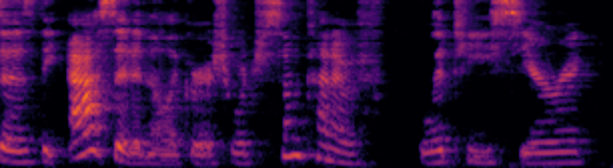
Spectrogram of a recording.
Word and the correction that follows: glyceric: Yeah, glyceric acid in licorice, when it dissolves, it conducts electricity, and she can use it to call Discovery.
